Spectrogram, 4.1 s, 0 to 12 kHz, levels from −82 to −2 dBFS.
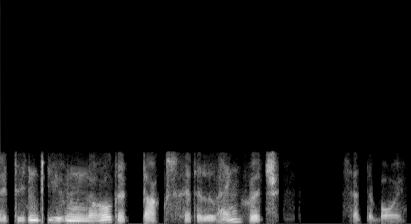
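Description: Throughout, the speech has the RealAudio 14.4 codec's narrow, gargly sound. Everything above about 3.8 kHz is gone, with heavy coding damage, which fits an 8 kbit/s dial-up codec rather than plain telephone band-limiting.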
